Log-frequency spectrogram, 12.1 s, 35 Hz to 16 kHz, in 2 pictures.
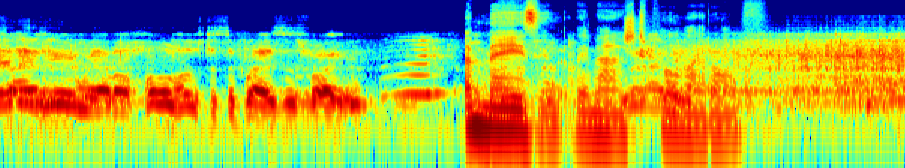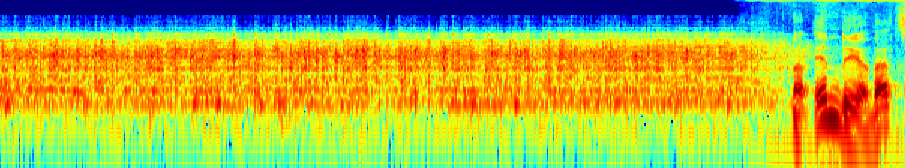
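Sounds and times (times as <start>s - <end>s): studio audience applauding: 4.2s - 11.9s.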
